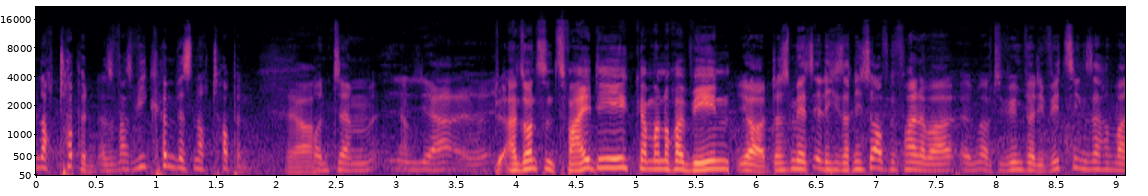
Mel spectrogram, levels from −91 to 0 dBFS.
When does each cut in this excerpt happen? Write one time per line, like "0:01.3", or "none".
0:03.8
0:05.8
